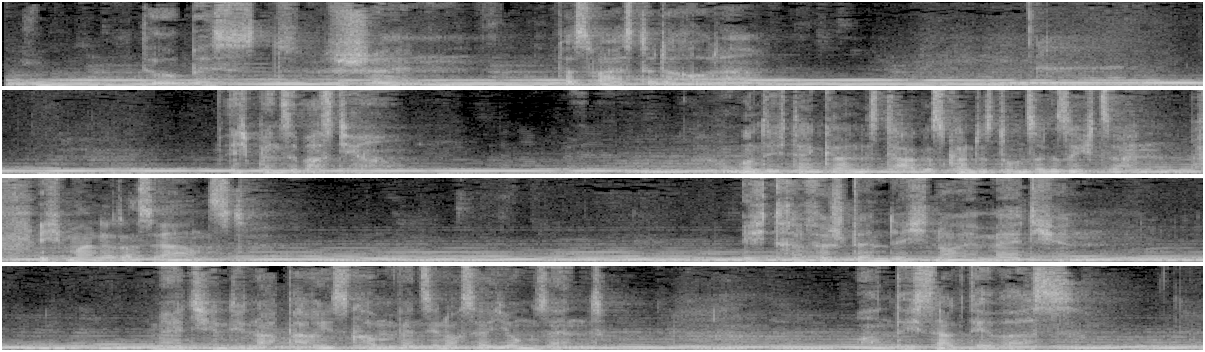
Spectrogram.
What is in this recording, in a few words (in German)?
Lip-Sync (Synchron), German; Film; "The Model"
